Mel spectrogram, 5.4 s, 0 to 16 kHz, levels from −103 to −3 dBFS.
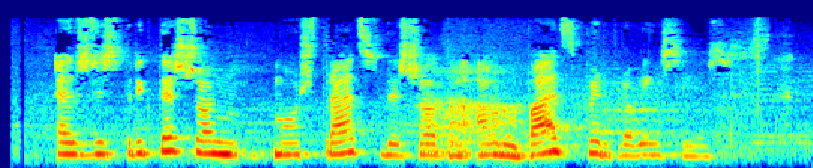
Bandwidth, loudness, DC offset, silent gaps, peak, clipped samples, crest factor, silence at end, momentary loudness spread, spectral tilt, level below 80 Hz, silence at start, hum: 11.5 kHz; -23 LUFS; under 0.1%; none; -4 dBFS; under 0.1%; 20 dB; 0.15 s; 17 LU; -5 dB/octave; -72 dBFS; 0.35 s; none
